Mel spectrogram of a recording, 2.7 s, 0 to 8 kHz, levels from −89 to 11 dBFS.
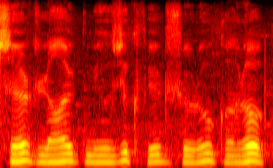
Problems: none marked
